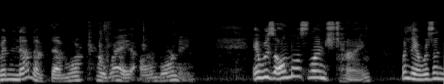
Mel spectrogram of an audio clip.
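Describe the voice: Text is read aloud here. The reading is plain.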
